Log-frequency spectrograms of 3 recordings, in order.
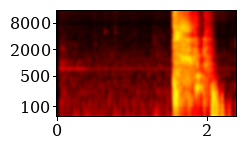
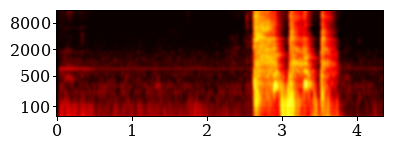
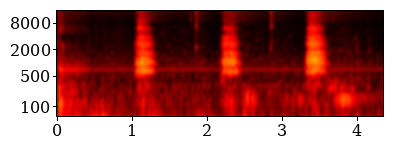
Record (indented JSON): {
  "cough_length": "2.4 s",
  "cough_amplitude": 32768,
  "cough_signal_mean_std_ratio": 0.34,
  "three_cough_length": "4.4 s",
  "three_cough_amplitude": 32768,
  "three_cough_signal_mean_std_ratio": 0.33,
  "exhalation_length": "4.4 s",
  "exhalation_amplitude": 5771,
  "exhalation_signal_mean_std_ratio": 0.43,
  "survey_phase": "beta (2021-08-13 to 2022-03-07)",
  "age": "18-44",
  "gender": "Female",
  "wearing_mask": "No",
  "symptom_none": true,
  "smoker_status": "Never smoked",
  "respiratory_condition_asthma": false,
  "respiratory_condition_other": false,
  "recruitment_source": "REACT",
  "submission_delay": "1 day",
  "covid_test_result": "Negative",
  "covid_test_method": "RT-qPCR"
}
